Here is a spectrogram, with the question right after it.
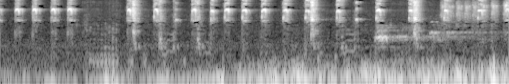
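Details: Red squirrel, a male, making a fuss while insisting on attention: a dense run of sharp clicking chucks that speeds into a rapid rattling chatter, with faint low rumble behind it.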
